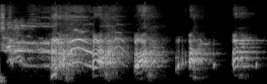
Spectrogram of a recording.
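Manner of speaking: high laughing shout; shrieking laugh. Real, not acted. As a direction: howl with laughter. Laughs at his own lie.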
